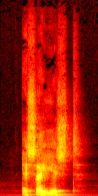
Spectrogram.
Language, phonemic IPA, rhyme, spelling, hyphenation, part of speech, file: Dutch, /ˌɛ.seːˈɪst/, -ɪst, essayist, es‧say‧ist, noun, Nl-essayist.ogg
- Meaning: an essayist, an essay writer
